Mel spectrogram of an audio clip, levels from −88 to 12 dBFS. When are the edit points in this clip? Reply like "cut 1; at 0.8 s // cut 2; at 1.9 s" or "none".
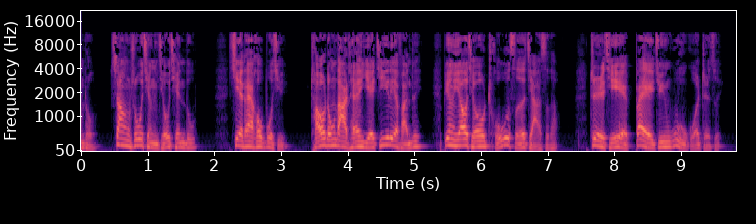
none

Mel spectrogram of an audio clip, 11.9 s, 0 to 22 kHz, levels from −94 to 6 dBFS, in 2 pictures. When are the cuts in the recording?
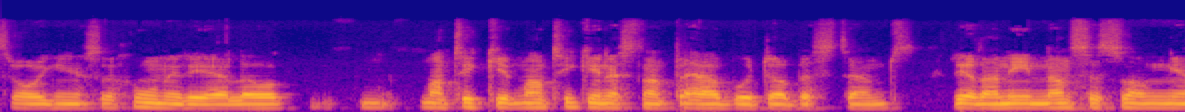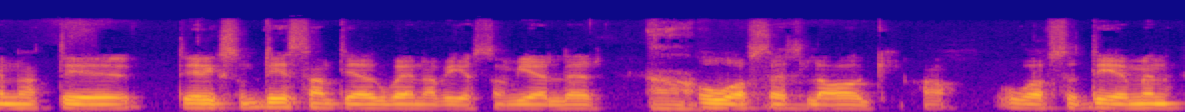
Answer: cut 1; at 4.7 s // cut 2; at 10.4 s

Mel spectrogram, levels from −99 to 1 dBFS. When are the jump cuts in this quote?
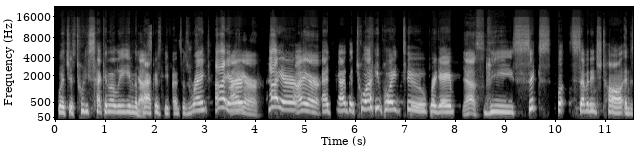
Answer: cut 1; at 4.2 s // cut 2; at 10.0 s

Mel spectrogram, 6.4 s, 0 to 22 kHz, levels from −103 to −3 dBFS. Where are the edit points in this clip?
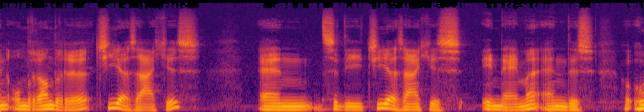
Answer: cut 1; at 0.9 s // cut 2; at 3.2 s // cut 3; at 4.7 s

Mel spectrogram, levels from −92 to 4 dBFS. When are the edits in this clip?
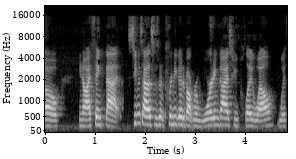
cut 1; at 1.6 s

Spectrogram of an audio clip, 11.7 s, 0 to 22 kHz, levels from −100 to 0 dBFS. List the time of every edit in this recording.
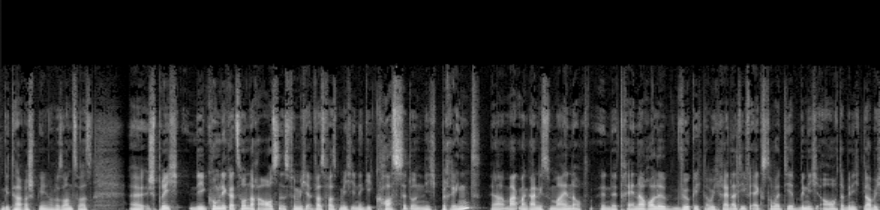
none

